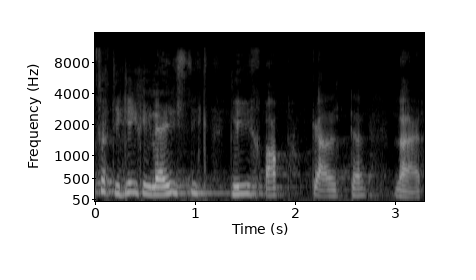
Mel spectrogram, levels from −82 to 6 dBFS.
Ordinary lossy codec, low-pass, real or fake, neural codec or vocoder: MP3, 48 kbps; 14.4 kHz; fake; codec, 44.1 kHz, 2.6 kbps, SNAC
